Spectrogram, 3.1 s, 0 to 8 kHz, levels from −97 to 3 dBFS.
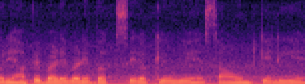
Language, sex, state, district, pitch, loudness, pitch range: Hindi, female, Uttar Pradesh, Hamirpur, 195 Hz, -27 LUFS, 190-195 Hz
